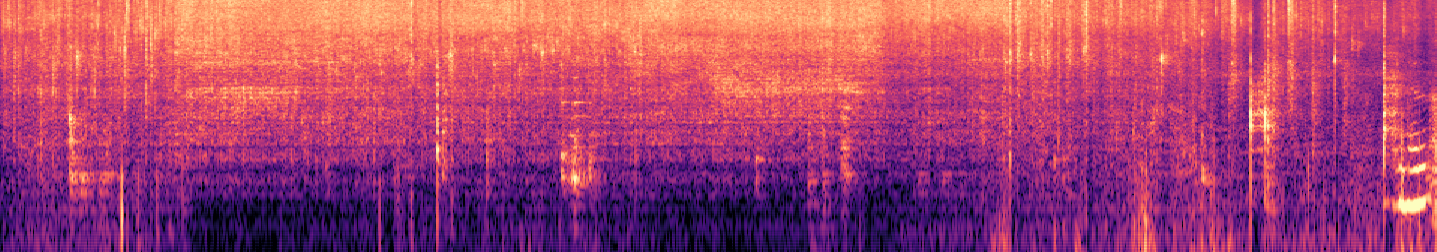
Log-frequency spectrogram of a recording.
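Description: Ribeye steak sizzling and spitting steadily in a hot frying pan, a dense hiss close up with occasional crackles and a few clinks of utensils.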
